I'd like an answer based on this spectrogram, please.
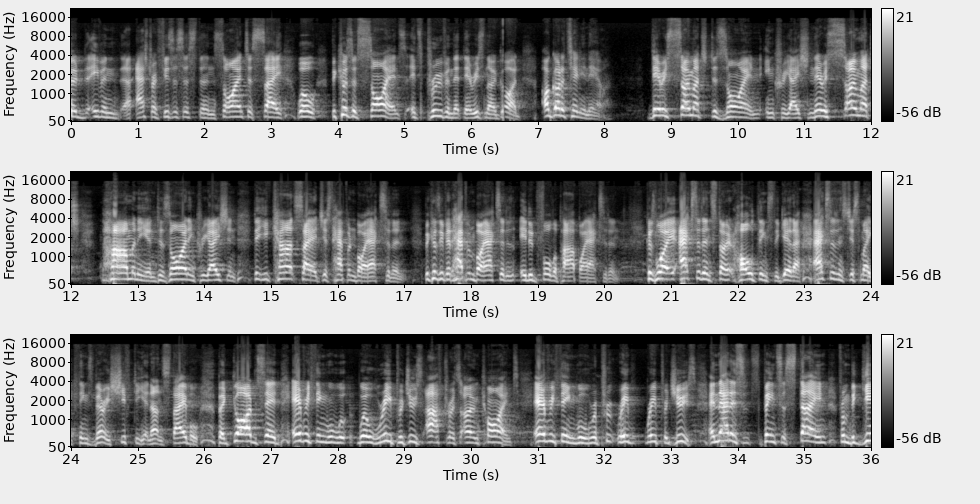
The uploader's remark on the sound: recorded on 08/09/2019 at the 11am gathering at River Edge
